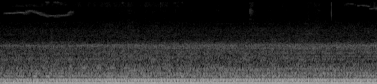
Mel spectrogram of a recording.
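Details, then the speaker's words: 2014 Springdale trailer slide-out retracting while button is held: steady, even low motor drone as slide rises from floor and comes in; normal operation, clicking follows once fully in and sealed. "So I'm just going to hold this slide out button in. You'll see the slide out kind of raise out of the floor and then come straight in."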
